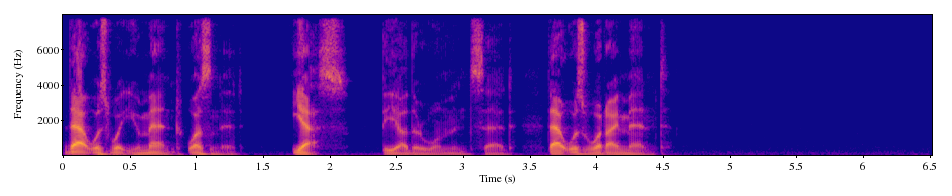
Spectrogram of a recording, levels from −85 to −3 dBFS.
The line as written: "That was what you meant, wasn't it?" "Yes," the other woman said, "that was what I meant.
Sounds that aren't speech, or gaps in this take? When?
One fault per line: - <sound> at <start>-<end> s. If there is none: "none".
none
